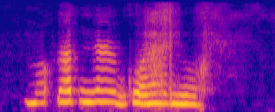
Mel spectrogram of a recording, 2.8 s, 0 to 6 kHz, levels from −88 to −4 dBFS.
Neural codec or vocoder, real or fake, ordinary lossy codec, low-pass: codec, 16 kHz in and 24 kHz out, 0.6 kbps, FireRedTTS-2 codec; fake; AAC, 24 kbps; 5.4 kHz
